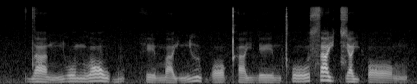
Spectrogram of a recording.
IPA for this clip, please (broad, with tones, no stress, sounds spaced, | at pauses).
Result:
d aː˧˩ n ɲ oː˧ n l ɔː˥˨ w b u˧˥ k̚ h e˩ m a˩ j ɲ ɯː˥˨ b ɔː˩ kʰ a˩ j l eː˩ m kʰ oː˧˥ s a˥˨ j t͡ɕ a˧ j ʔ ɔː˧˩ ŋ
